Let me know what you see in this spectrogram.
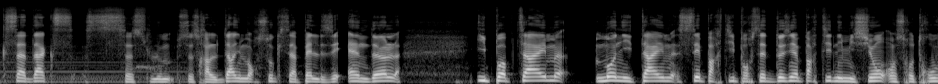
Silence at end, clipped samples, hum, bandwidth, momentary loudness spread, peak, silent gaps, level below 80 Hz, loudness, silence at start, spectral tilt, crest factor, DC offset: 0 s; under 0.1%; none; 15.5 kHz; 10 LU; -2 dBFS; none; -52 dBFS; -19 LUFS; 0.05 s; -6 dB/octave; 16 dB; under 0.1%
